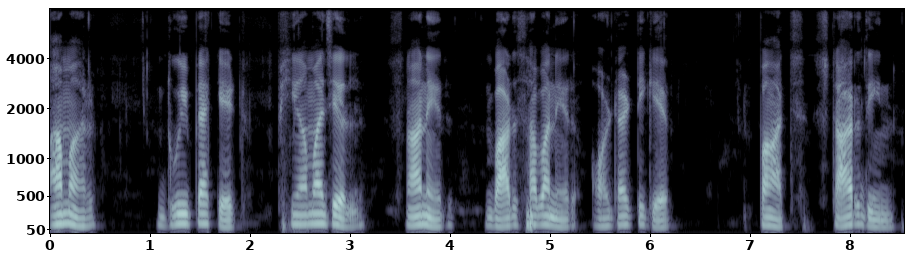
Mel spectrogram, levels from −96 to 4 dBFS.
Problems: none marked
